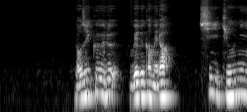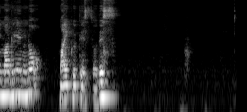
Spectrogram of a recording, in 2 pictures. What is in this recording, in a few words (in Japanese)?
C920n ステレオマイク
